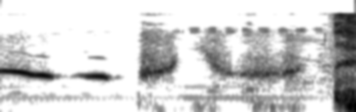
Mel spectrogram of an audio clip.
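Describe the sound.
A person whistles a short tune: a few clear, sliding notes that dip and rise, then end abruptly in a loud burst of noise.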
